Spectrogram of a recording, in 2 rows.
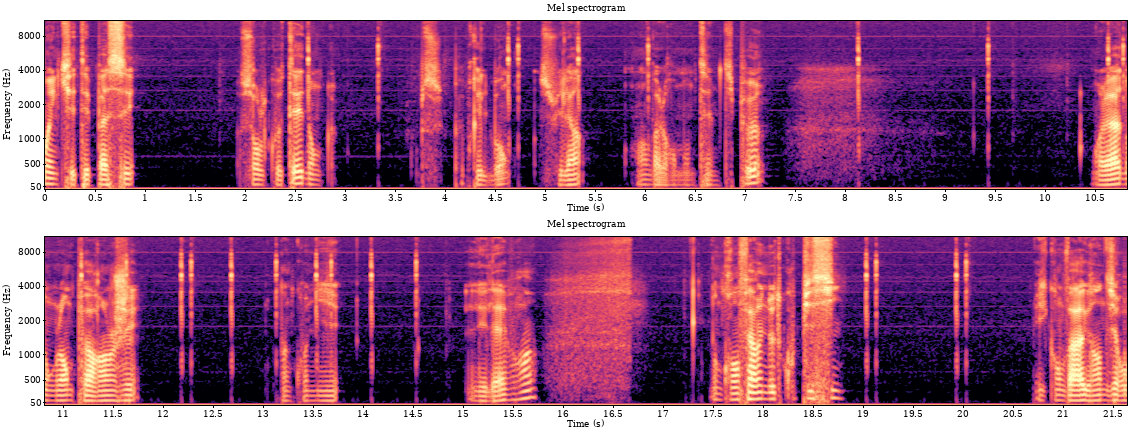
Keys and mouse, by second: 3.0 ctrl+z, 14.8 middle click, 17.4 ctrl+r, 20.7 s.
